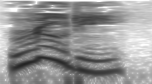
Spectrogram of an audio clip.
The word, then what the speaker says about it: Rudy: We went there often enough to have our own special waiter, Rudy, a name he pronounced with a rolling R.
